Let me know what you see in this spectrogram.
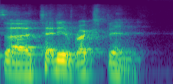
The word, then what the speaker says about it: Ruxpin: Wait, am I saying the name wrong? – Yeah, it's Teddy Ruxpin. – Oh, Ruxpin. Teddy Ruxpin. My apologies.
